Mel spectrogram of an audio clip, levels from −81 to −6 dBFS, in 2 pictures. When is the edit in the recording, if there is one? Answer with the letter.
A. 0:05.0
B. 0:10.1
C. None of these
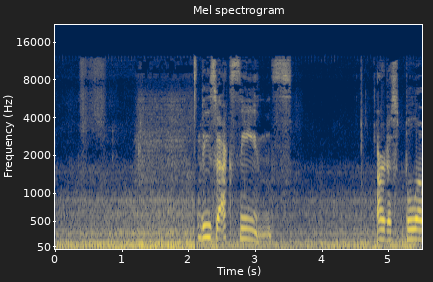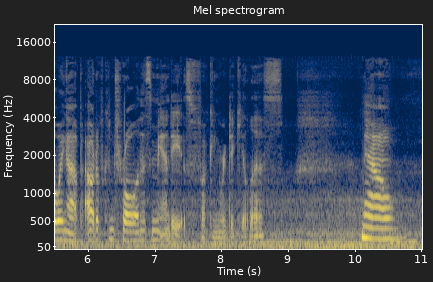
B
